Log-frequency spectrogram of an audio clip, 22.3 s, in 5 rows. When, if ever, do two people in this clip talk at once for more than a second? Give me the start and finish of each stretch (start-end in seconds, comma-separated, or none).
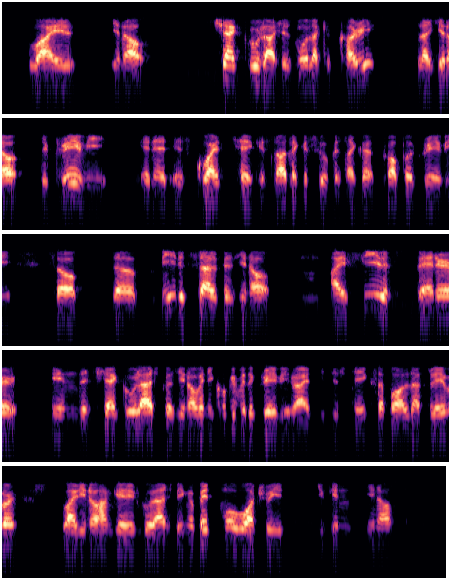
none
